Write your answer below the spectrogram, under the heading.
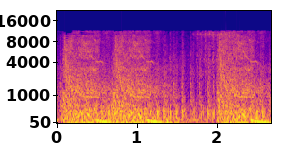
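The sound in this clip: Heavy gunfire from a jungle firefight in an audio drama: dense, rapid shots pile up into a loud, unbroken volley.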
